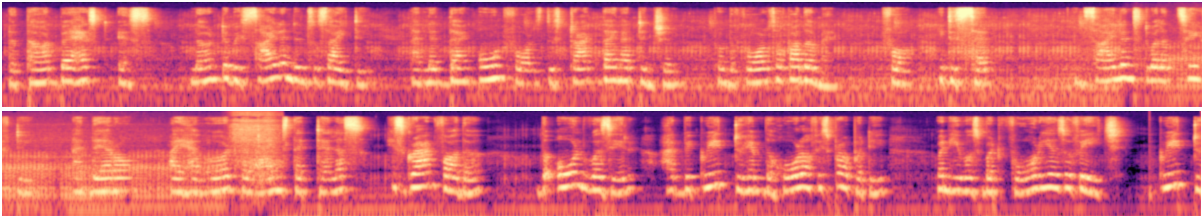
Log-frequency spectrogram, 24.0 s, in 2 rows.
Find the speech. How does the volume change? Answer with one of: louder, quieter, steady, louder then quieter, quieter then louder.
steady.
